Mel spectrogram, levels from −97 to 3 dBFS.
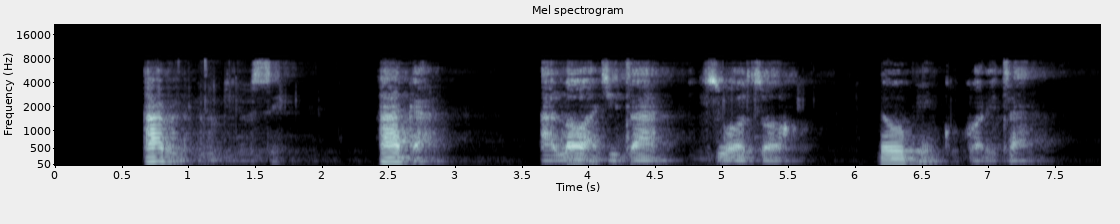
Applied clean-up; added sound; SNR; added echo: neural mask model DeepFilterNet 3.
